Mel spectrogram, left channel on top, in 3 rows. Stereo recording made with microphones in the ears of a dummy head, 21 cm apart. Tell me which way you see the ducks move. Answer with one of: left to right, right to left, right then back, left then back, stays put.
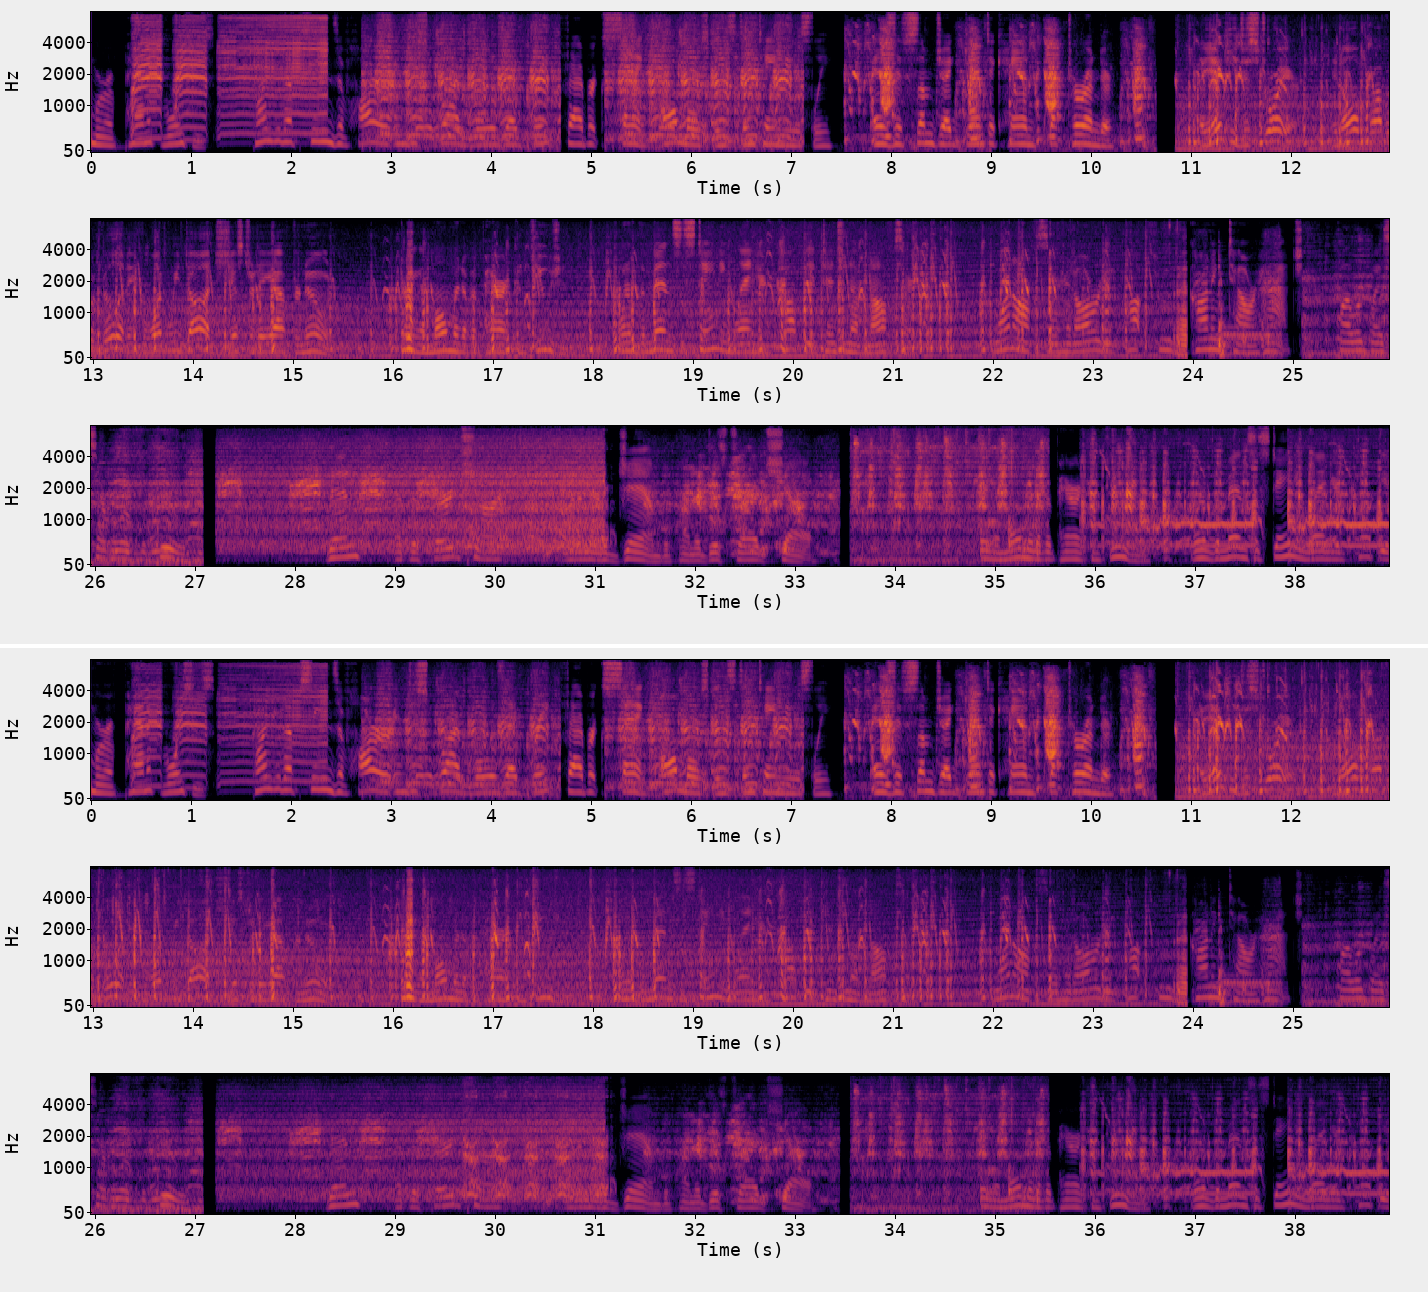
right then back.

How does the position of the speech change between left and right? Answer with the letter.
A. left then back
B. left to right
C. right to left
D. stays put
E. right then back
C.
